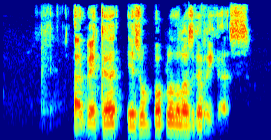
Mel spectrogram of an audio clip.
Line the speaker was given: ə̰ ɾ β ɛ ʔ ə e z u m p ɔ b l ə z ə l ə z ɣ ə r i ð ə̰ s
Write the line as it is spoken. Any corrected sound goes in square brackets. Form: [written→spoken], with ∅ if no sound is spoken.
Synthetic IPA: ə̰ ɾ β ɛ [ʔ→k] ə e z u m p ɔ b l ə [z→ð] ə l ə z ɣ ə r i [ð→ɣ] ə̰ s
